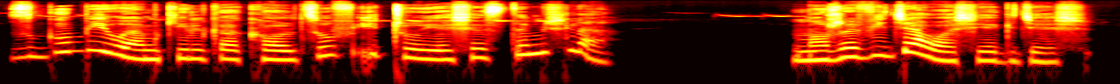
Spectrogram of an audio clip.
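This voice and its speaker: A woman's voice: fairly high pitch, sing-song, takes it slowly, mellow, no echo, studio quality. A woman voicing a worried, sad little boy hedgehog, plaintive and earnest, in a children's story. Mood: anxious.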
